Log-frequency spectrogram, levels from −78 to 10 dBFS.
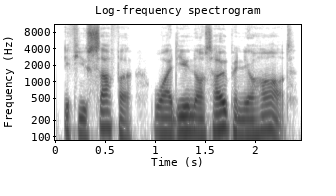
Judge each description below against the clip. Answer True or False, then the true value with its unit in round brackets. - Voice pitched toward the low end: True (110 Hz)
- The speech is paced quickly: True (245 wpm)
